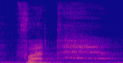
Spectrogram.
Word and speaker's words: الفتح: We have to drop the dhamma because of pausing here and assimilate this ha that has a letter a together with this syllable fat, so it becomes fath.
